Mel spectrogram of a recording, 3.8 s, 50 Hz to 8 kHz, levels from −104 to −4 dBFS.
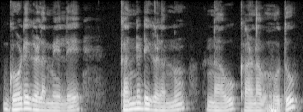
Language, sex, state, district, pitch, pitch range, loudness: Kannada, male, Karnataka, Bangalore, 120 Hz, 95-140 Hz, -16 LUFS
